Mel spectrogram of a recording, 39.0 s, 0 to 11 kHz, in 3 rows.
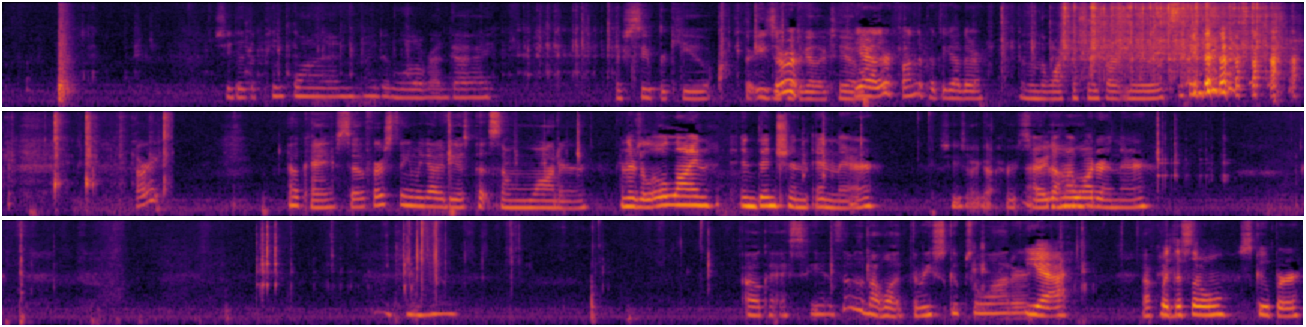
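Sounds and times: plastic toy clicks: 10.0s - 12.9s, 28.6s - 29.4s
plastic scoop clicking on plastic: 28.6s - 30.5s.

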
